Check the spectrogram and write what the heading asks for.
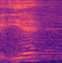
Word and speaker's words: ie: This was considered the basic family unit, or the ie, i.e., that's how it's pronounced.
